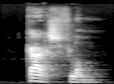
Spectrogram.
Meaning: candleflame
- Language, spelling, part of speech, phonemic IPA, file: Dutch, kaarsvlam, noun, /ˈkaːrsvlɑm/, Nl-kaarsvlam.ogg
